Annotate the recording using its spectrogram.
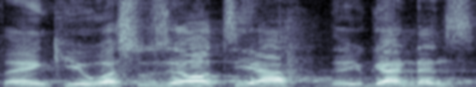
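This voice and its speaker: A man with a Kenyan accent, noticeable background noise behind him. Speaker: event MC, lawyer and lecturer. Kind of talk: conference MC welcome. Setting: conference hall with audience. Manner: energetic.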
